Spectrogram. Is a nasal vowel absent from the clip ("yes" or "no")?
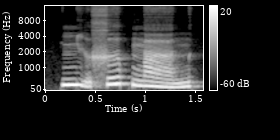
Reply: yes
